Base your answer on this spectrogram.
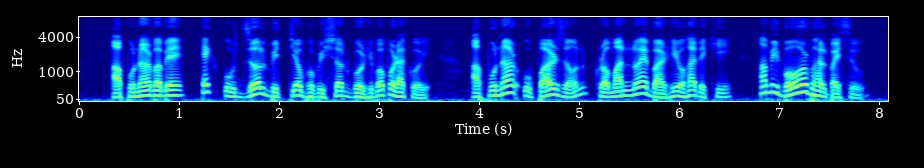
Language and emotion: Assamese, happy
